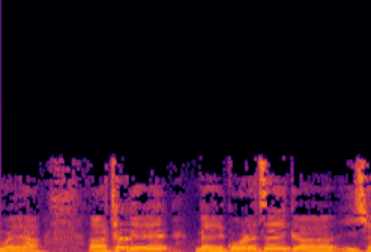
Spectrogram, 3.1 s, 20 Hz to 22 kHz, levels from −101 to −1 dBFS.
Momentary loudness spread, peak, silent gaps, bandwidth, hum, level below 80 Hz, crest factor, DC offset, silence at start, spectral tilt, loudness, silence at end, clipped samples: 6 LU; -12 dBFS; none; 8.8 kHz; none; -62 dBFS; 14 dB; under 0.1%; 0 s; -4.5 dB/octave; -26 LUFS; 0 s; under 0.1%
